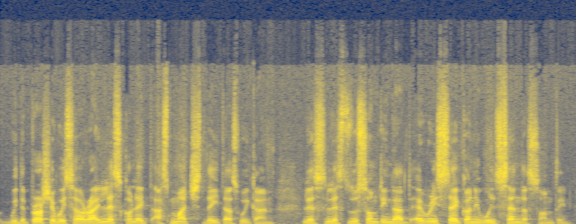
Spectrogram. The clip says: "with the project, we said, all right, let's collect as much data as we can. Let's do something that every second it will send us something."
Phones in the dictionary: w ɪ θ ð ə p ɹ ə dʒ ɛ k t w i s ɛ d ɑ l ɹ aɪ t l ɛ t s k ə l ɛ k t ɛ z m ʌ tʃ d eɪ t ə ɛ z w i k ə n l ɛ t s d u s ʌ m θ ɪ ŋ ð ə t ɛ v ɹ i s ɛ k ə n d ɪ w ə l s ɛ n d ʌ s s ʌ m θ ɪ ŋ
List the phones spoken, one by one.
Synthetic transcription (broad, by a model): w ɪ ð ə p ɹ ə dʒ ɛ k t w i s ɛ ɑ l ɹ aɪ t l ɛ t s k ə l ɛ k t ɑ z m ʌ tʃ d eɪ t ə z w i k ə n l ɛ t s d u s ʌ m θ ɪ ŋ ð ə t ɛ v ɹ i s ɛ k ə n d w ə l s ɛ n d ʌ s s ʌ m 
